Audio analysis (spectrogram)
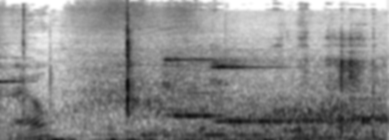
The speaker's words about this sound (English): Did you hear that? He had a real traditional door chime.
